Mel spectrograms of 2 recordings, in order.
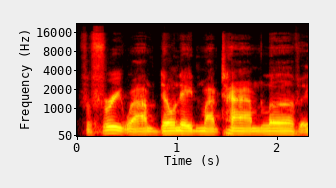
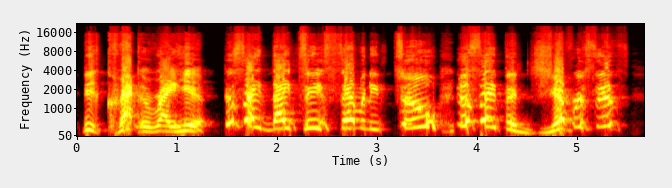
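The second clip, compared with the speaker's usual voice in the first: much higher, louder, laughing caricature; mocking old-school voice; 7 dB louder than usual. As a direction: ham up a dated sitcom line.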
